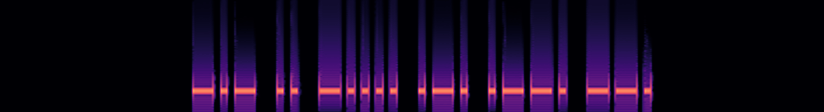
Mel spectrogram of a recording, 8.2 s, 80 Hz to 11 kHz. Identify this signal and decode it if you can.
Morse code, heard as a keyed tone, about 17 wpm, 700 Hz. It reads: KI6RPG
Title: USA Call Signs - 6 Characters - Repeated 2x - 17wpm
